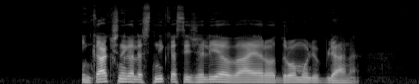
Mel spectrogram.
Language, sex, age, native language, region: Slovenian, male, 30-49, Slovenian, Southeast Slovenia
